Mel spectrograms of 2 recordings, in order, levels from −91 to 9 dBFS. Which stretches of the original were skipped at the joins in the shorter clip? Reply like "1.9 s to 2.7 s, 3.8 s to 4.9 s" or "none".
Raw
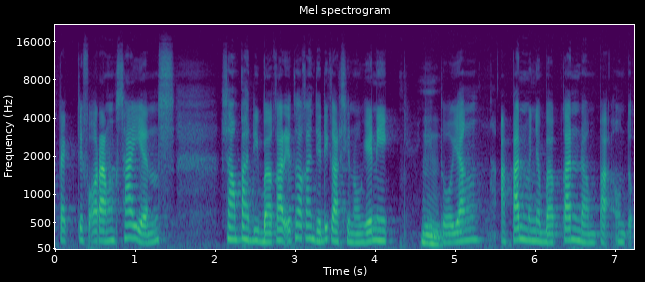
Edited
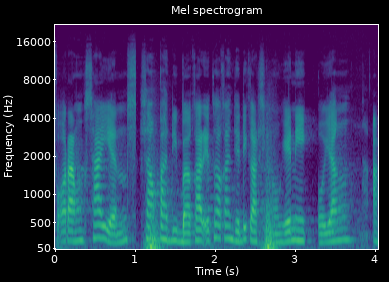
1.4 s to 2.0 s, 4.3 s to 4.9 s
